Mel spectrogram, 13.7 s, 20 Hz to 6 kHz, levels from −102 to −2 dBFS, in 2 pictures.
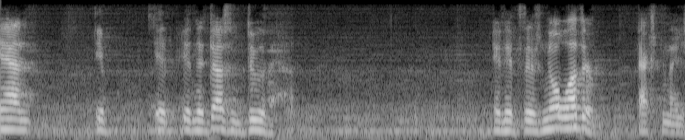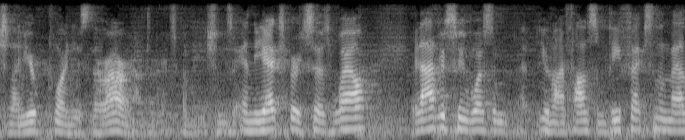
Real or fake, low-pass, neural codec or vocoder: fake; 5.4 kHz; codec, 44.1 kHz, 2.6 kbps, SNAC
